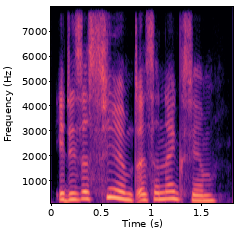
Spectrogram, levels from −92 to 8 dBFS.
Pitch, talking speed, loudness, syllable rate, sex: 250 Hz, 195 wpm, -16 LUFS, 5.6 syllables/s, female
